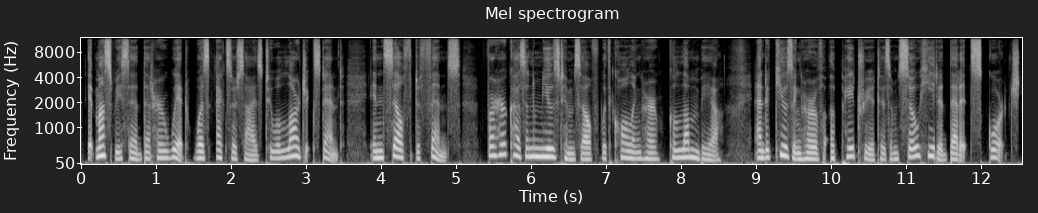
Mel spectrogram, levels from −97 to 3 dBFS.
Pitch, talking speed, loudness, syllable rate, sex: 185 Hz, 170 wpm, -19 LUFS, 5.1 syllables/s, female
